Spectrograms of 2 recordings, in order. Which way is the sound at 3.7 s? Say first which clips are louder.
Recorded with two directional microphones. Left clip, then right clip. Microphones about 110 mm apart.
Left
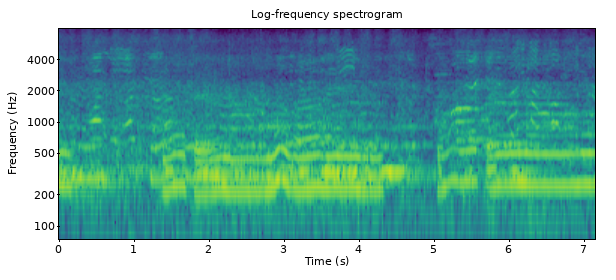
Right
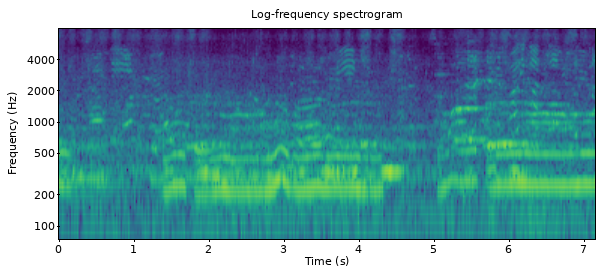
Left 8 dB; 20° right (ahead or behind).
